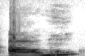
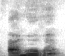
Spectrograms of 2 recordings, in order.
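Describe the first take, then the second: First: 아무르 louder and higher, slow, rising French R; French pronunciation. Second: 아무르 higher, clearly modeled; again the French amoureux; French pronunciation. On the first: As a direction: model amoureux clearly. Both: Shown as a demonstration. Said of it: "이렇게 발음을 하시는 거죠".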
